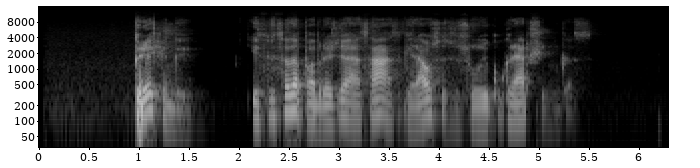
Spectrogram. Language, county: Lithuanian, Vilnius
